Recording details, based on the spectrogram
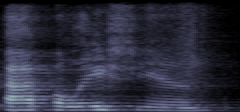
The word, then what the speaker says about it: Appalachian: It's pronounced McAfee's and it's pronounced Appalachian. Anyone who says it wrong is a heretic. – Appalachian.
